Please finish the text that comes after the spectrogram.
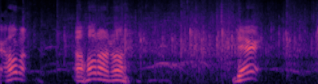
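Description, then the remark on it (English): A crowd breaks into steady clapping, a dense wash of overlapping claps running the whole time, with a few short vocal bursts rising above it. “Don't clap yet.”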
